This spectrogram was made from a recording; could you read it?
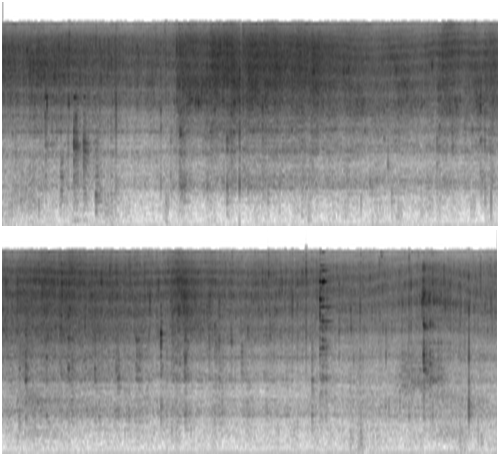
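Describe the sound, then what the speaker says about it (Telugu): Green chilies fry in hot oil for a tamarind rasam, giving a continuous loud sizzle and crackle with occasional stirring scrapes and small spatter pops. "పచ్చిమిర్చి వేస్తున్నా అండి"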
